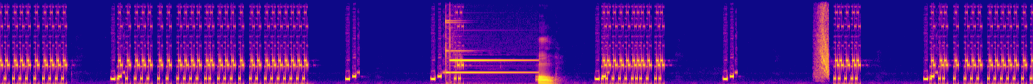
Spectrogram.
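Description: Short electronic blips tick rapidly in bursts.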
